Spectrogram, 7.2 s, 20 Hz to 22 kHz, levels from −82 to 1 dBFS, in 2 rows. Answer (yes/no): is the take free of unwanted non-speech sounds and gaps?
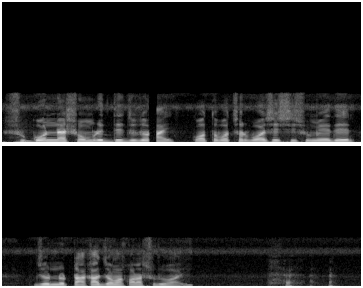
no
